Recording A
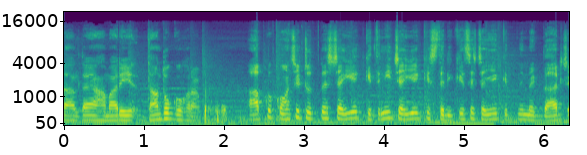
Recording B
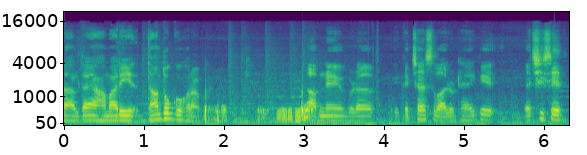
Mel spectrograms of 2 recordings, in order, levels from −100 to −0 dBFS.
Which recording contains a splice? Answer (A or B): A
